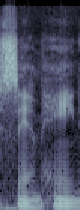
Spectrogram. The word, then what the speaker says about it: Samhain: The tradition of Halloween originates from All Saints' Day, but it's most famously associated with the ancient Celtic festival of Samhain, which is spelled like Samhain, S-A-M-H-A-I-N, but it's actually pronounced Samhain.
